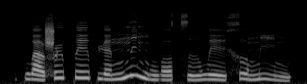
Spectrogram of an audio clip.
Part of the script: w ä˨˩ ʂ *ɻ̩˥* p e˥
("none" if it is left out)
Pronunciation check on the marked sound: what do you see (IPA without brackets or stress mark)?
ɻ̩˥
